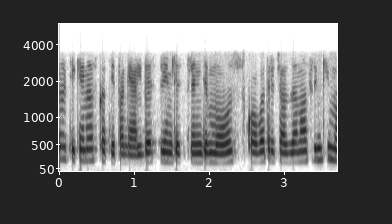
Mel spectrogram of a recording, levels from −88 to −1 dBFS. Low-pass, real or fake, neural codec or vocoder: 5.4 kHz; real; none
